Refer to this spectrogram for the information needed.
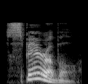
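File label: "sparable", English, British English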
